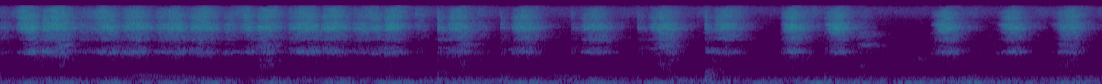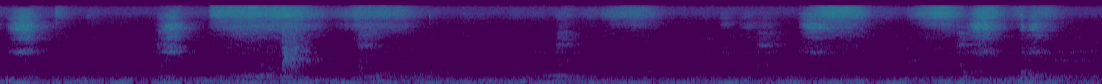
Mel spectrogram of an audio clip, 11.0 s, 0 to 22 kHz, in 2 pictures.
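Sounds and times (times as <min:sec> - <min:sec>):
marker rubbing on paper: 0:00.0 - 0:07.0, 0:09.5 - 0:10.8
low steady hum: 0:00.0 - 0:11.0.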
